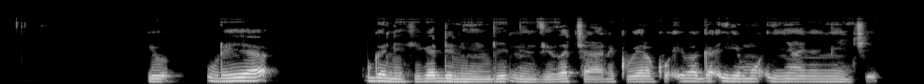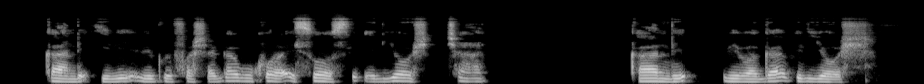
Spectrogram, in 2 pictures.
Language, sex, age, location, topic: Kinyarwanda, male, 25-35, Musanze, agriculture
